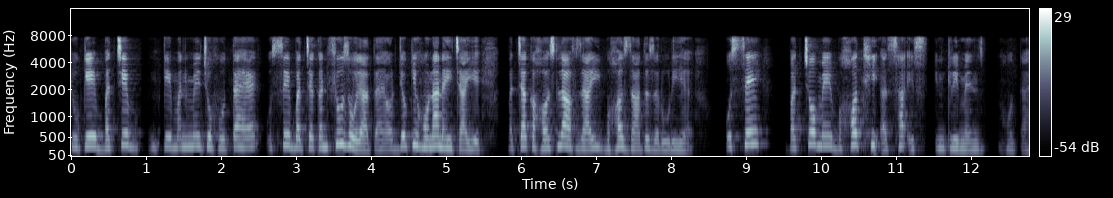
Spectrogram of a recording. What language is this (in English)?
Urdu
